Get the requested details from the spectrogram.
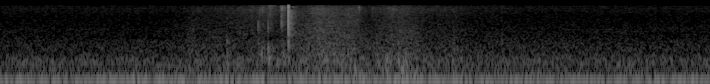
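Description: A young woman sniffs and breathes through her nose.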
